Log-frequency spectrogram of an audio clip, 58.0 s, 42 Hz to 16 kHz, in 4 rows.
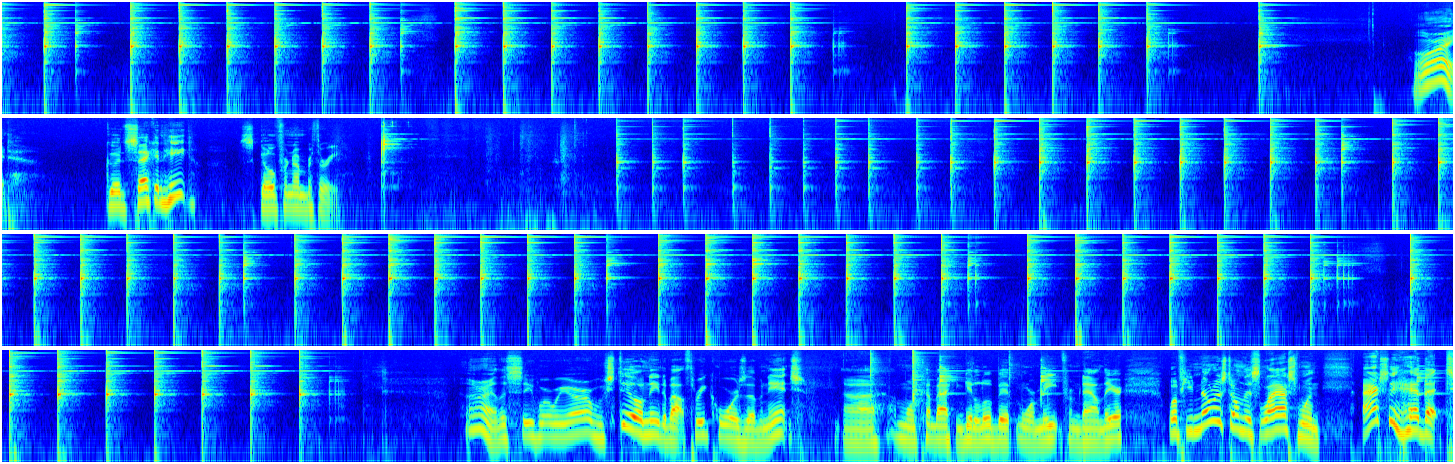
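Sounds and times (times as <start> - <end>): hammer striking steel on anvil: 0.0 - 13.1, 18.3 - 18.8, 20.6 - 47.1, 52.2 - 54.5, 57.1 - 58.0.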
